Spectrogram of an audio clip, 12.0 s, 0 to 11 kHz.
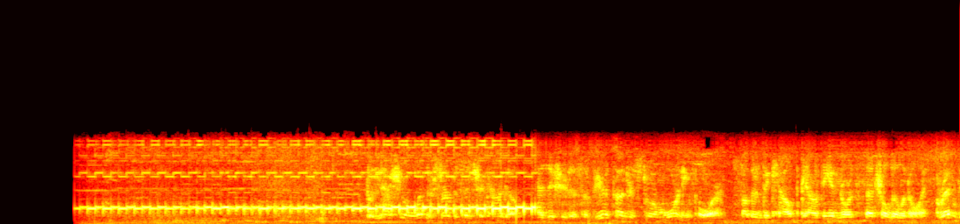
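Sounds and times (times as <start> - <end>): pulsing alarm tone: 1.0 - 6.8
broadcast voice speaking: 4.6 - 12.0.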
